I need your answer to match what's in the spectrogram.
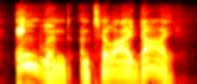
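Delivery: ordinary talk, nothing marked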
